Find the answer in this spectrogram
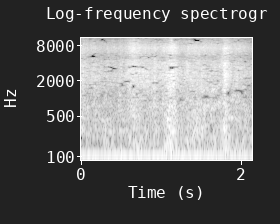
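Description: Soft rustling of a synthetic jacket's fabric being handled, a few faint brushes over a low steady hum.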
